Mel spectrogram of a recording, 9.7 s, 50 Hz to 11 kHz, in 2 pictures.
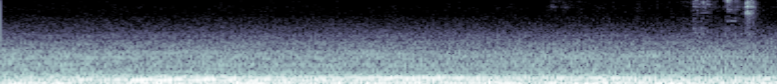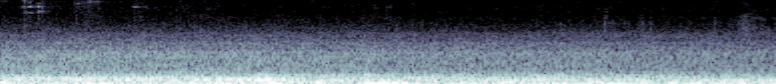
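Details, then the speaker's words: Peugeot 107 worn rear wheel bearing, left six months to worsen, coasting in neutral: a steady droning hum whose pitch sags with speed as the car slows. "we've got a wheel bearing noise now I've left this some B's got really bad because I want to get it on the camera"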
